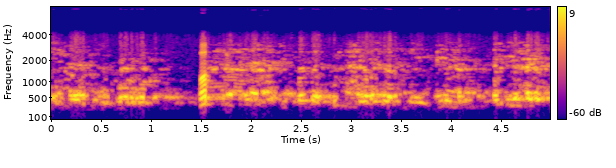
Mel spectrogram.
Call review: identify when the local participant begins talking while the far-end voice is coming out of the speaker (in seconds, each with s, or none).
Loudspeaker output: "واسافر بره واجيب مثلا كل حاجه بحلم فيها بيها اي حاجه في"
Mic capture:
1.5 s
